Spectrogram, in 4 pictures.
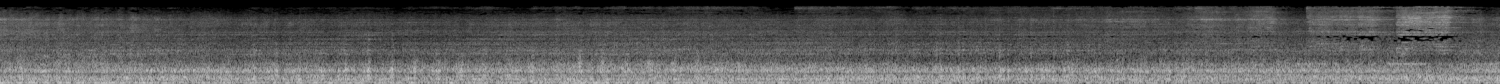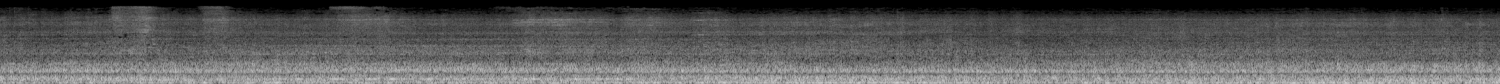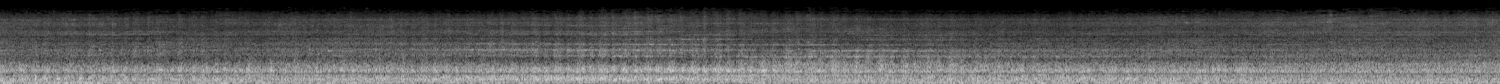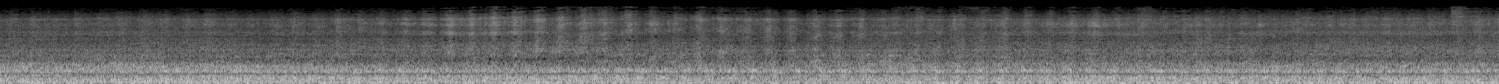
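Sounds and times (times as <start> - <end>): freight train rolling past: 0.0 - 59.9
steel wheels rattling on rails: 0.0 - 59.9.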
